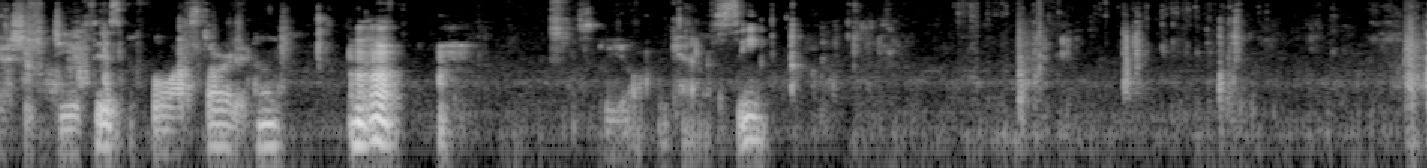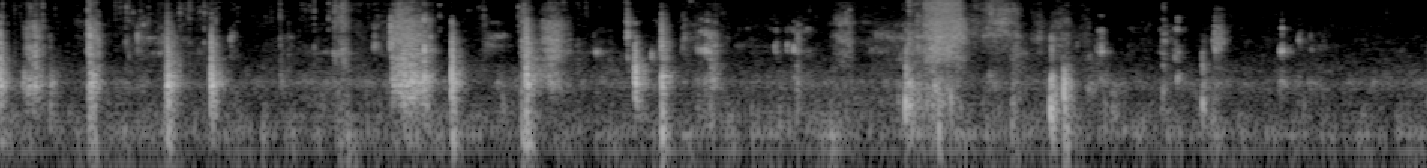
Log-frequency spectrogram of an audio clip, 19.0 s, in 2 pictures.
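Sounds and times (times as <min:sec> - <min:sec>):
person chewing and biting food: 0:05.2 - 0:18.4.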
